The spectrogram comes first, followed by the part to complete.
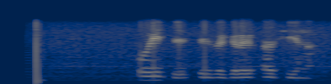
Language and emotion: Russian, neutral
